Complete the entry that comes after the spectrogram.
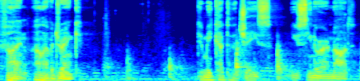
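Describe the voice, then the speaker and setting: Putting on a character voice, a man speaks at a moderate pace with a very deep, low pitch over clear background noise. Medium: machinima. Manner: terse, dry.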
